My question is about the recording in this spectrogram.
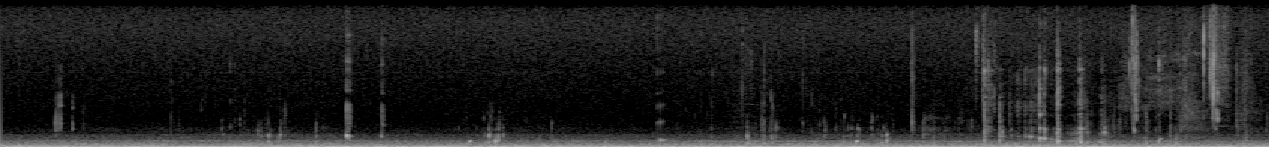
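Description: Chewing on a sweet whose taste recalls gingerbread-heart filling: faint, soft mouth sounds with scattered small wet clicks over a steady low hum, with no talk.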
